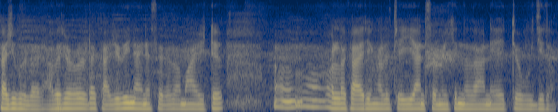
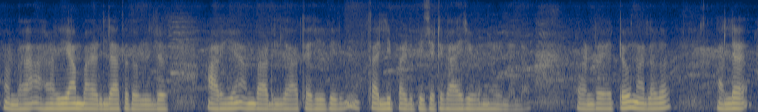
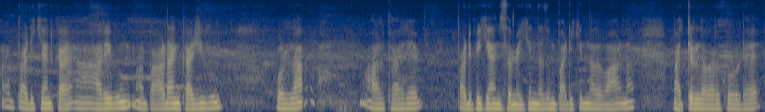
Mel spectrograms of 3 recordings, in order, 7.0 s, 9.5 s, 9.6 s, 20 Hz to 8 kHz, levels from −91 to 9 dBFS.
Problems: background sounds at intervals, low volume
